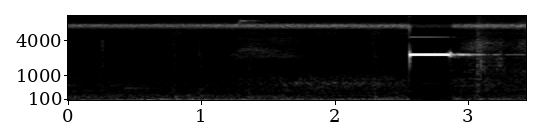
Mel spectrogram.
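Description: A single sharp, high electronic beep from a shot timer signalling the start of a concealed-carry draw, lasting about a third of a second, loud and close, over steady outdoor insect chirping.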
